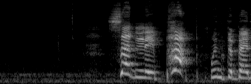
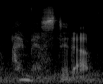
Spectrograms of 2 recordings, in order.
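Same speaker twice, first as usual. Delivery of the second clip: a quick unvoiced aside; whisper; 6 semitones lower, 14 dB quieter, faster than usual. Real, not acted. Reader flubs the song.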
